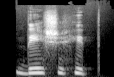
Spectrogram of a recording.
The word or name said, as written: देशहित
